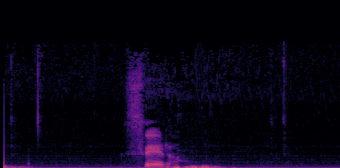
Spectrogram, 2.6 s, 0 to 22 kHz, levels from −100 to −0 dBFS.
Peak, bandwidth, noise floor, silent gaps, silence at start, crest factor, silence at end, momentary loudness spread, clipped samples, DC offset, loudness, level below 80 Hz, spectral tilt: -30 dBFS; 16.5 kHz; -70 dBFS; none; 0.05 s; 24 dB; 0 s; 19 LU; under 0.1%; under 0.1%; -50 LUFS; -60 dBFS; -5.5 dB/octave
